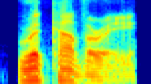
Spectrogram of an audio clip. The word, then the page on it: recovery: British English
